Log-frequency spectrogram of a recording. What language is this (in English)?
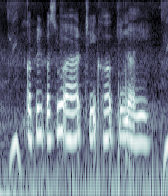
Bhojpuri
